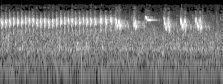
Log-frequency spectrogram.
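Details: Eurasian tree sparrow lure call: a rapid chirping chatter that slows into a few separate, louder chirps, with one thin whistled note in between.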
